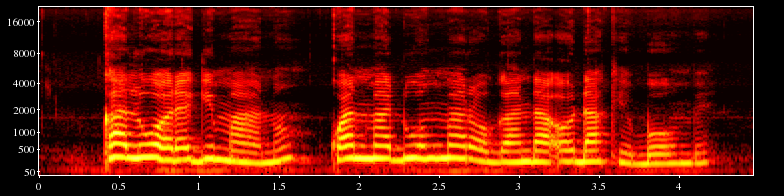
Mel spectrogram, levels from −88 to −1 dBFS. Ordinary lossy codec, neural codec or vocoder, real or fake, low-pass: none; vocoder, 44.1 kHz, 128 mel bands every 512 samples, BigVGAN v2; fake; none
